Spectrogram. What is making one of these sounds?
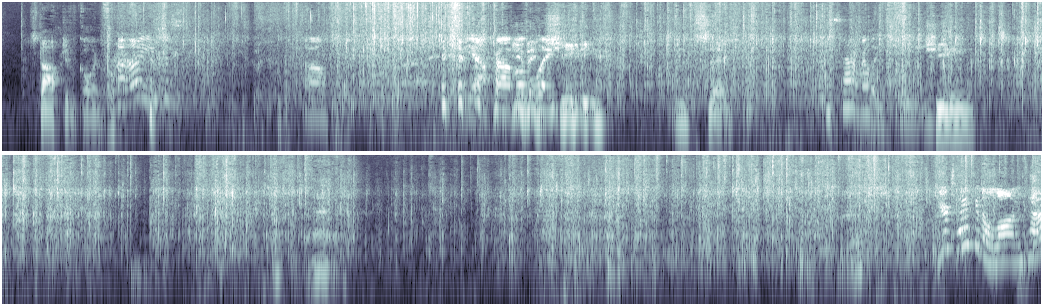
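Cardboard rustles and crinkles as a box is handled.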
